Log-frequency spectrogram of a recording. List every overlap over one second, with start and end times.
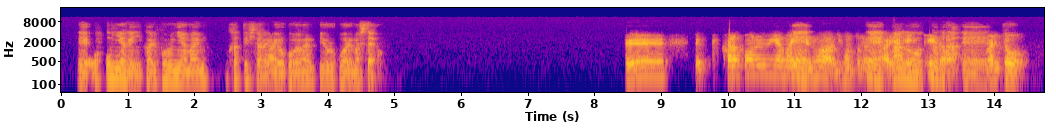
12.1-13.4

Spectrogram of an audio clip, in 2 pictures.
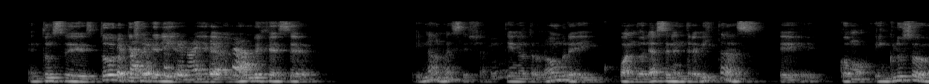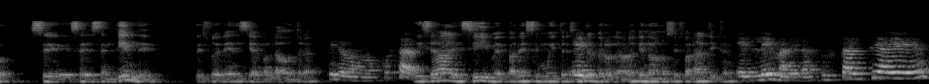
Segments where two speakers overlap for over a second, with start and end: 1.2-2.6

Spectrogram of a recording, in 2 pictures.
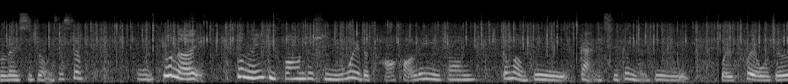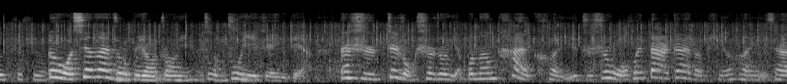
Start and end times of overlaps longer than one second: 9.0-10.5

